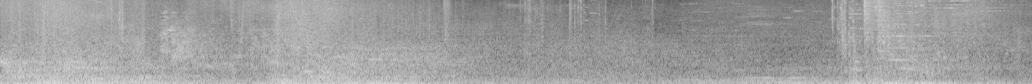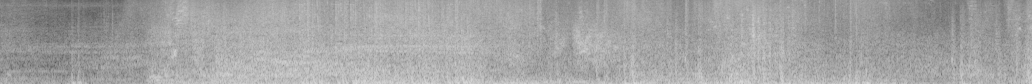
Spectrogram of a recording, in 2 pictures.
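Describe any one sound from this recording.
Gunfire and energy blasts crack in bursts.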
